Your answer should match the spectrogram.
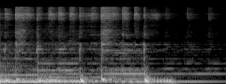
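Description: TV news intro music: an electronic theme with drum hits under a held chord, ending on a long low note that fades out near the end.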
